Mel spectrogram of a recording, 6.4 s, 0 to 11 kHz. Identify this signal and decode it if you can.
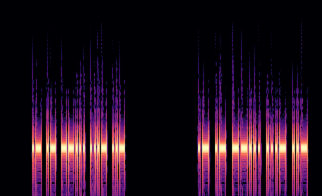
Morse code, heard as a keyed tone, about 35 wpm, 700 Hz. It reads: AA7VU AA7VU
